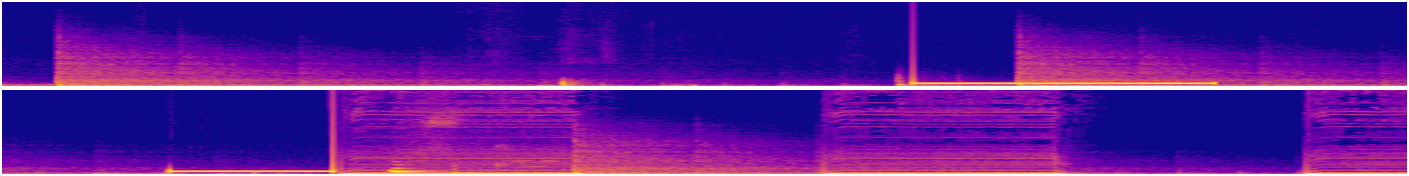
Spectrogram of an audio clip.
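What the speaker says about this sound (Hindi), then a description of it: "ठीक है, मैं एक बार शिखा को और फोन करता हूँ।" A phone line plays repeated electronic tones, a higher beep followed by a series of lower buzzing ring tones at regular intervals, clear and close.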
